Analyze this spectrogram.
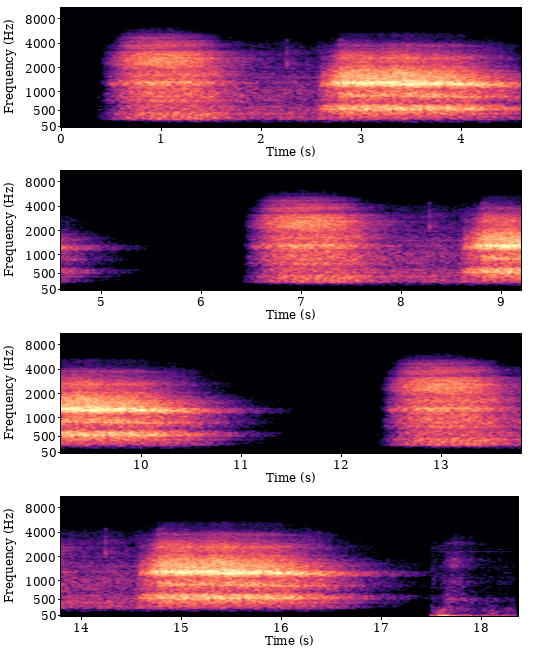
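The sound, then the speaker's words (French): Three slow, deep breaths taken during a guided relaxation exercise. Each one is a softer inhale followed by a longer, louder exhale, separated by silent pauses, and a brief click comes at the very end. “pour nous reconnecter à nous, je vous propose de commencer ensemble par trois grandes respirations.”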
